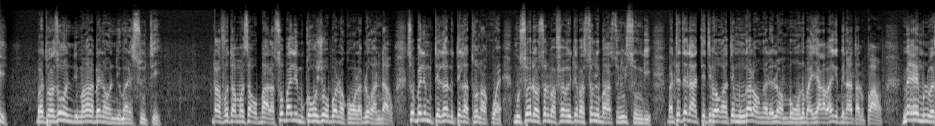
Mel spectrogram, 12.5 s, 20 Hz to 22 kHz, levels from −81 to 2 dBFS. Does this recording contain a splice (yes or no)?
yes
